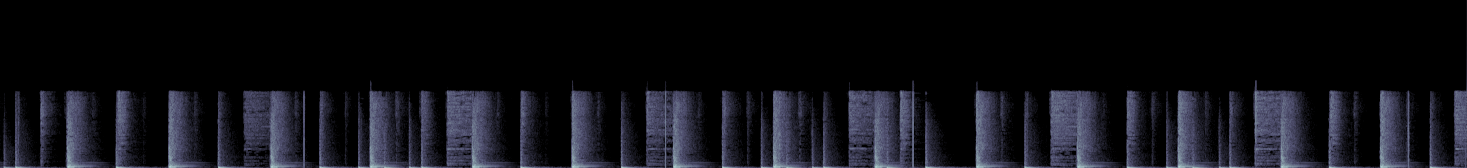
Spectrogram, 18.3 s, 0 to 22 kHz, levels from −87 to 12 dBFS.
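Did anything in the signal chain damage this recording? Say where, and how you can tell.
Yes, at the codec stage: transcoding between lossy codecs, likely AAC then MP3 then HE-AAC, leaves nothing above 10.1 kHz and layers mismatched artefacts throughout the music.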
